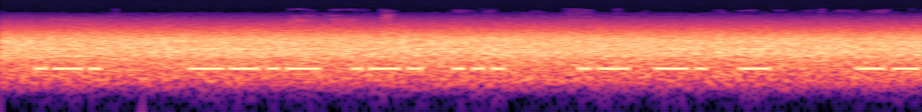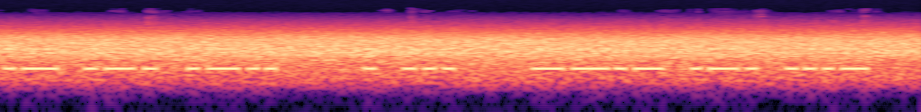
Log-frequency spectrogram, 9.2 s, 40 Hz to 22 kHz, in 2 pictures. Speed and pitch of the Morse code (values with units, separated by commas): 25 wpm, 460 Hz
